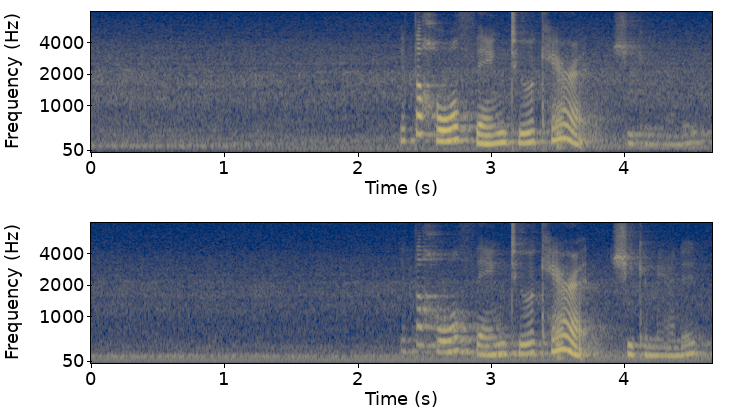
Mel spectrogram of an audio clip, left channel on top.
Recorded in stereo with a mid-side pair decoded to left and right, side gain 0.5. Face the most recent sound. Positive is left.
turn(degrees=-70)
